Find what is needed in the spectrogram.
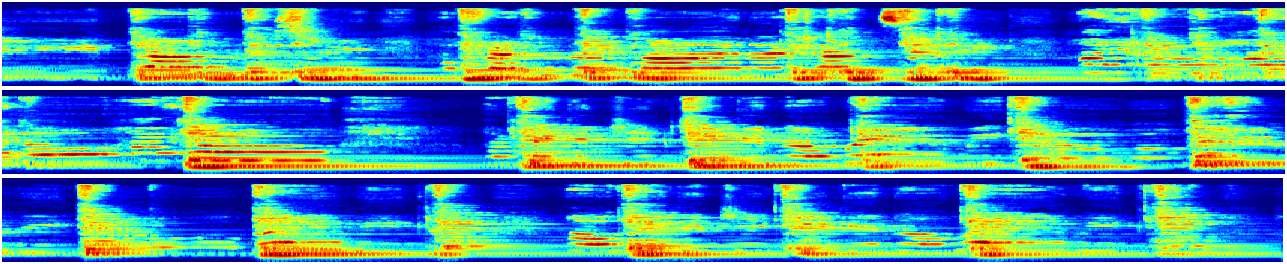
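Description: Makala ukulele strummed in a steady rhythm, chords ringing between strokes and changing about five seconds in.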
